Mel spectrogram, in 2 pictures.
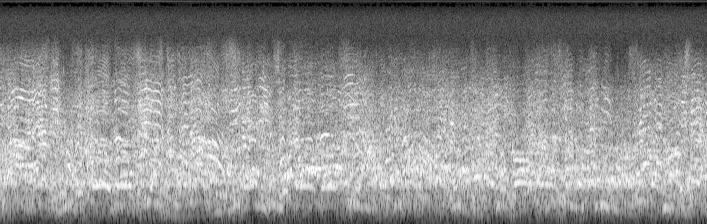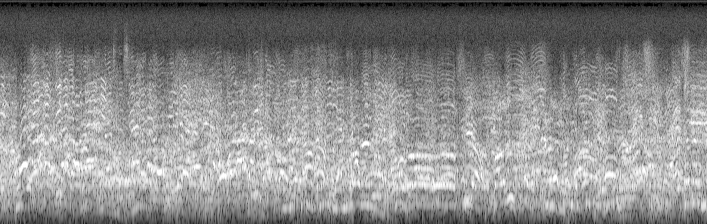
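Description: A large crowd of men and women talks and murmurs all around, close by and outdoors.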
